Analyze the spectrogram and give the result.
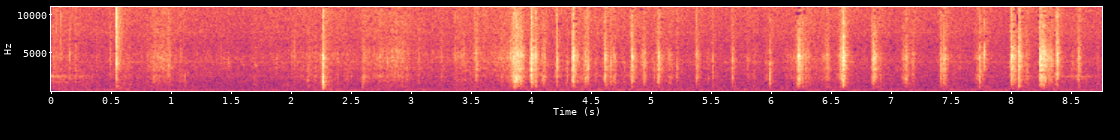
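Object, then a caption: Plastic pearl beads in a plastic bag. Fingertips press and rub white, rice-shaped plastic pearl beads through a small clear plastic bag packed with them and held up in both hands. A few sharp, isolated clicks come first, then from about four seconds in a denser run of quick, bright plastic clicks and faint crinkles, each dying away almost instantly over a quiet background.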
